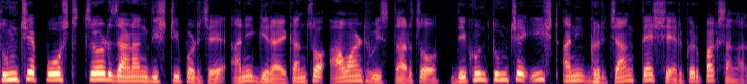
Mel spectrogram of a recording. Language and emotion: Goan Konkani, neutral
